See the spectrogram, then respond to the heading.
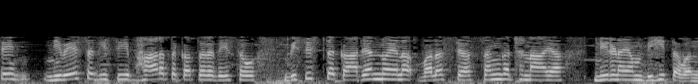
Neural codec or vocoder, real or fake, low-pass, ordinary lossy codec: none; real; 3.6 kHz; none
